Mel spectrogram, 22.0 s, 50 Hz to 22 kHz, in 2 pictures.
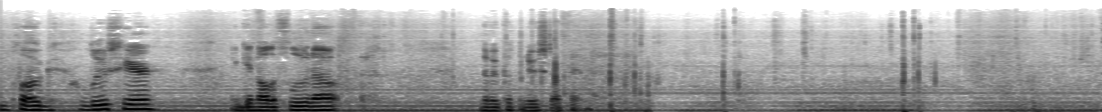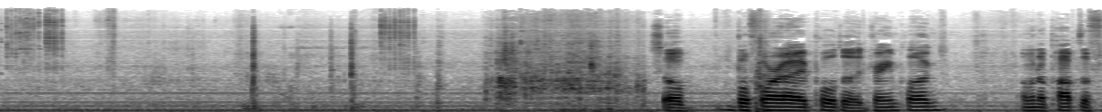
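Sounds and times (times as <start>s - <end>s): steady low hum: 0.0s - 22.0s
metallic clicks and clinks: 11.0s - 11.7s.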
